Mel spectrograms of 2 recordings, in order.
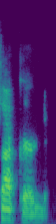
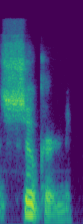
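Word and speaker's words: succored: So looking it up to understand what it means to sucker, which I pronounced in the past suckered, but sucered, is an assistance in time of distress or relief.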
